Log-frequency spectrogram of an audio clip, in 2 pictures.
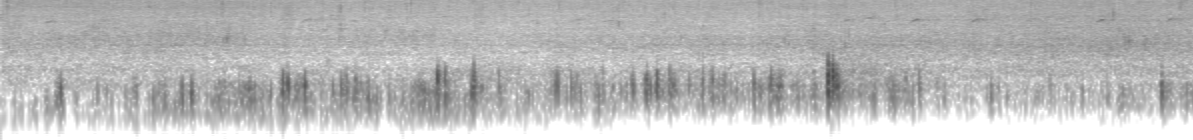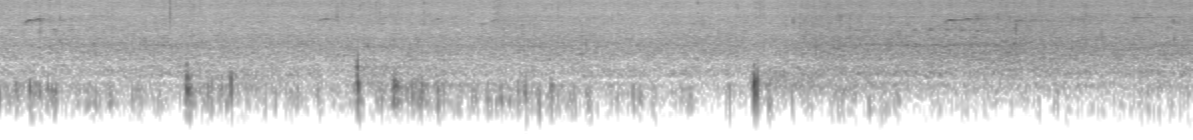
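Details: Steady rain with irregular splashing and dripping water, and no clear animal voice.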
